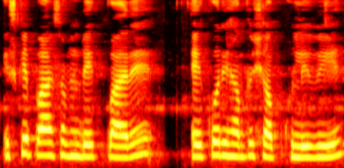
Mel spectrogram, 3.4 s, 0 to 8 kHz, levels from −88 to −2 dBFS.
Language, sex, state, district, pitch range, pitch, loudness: Hindi, female, Rajasthan, Jaipur, 210-235 Hz, 220 Hz, -15 LUFS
